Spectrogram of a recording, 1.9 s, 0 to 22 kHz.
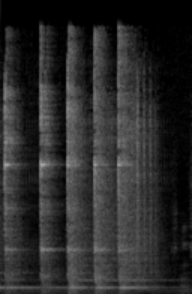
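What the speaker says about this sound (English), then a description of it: "we're just going to give it a couple whacks and see what happens" Three or four sharp metallic whacks with a hammer on a stuck part of a used Harley-Davidson Sportster during a 10k service, struck at a steady rhythm, close and loud in a workshop.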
